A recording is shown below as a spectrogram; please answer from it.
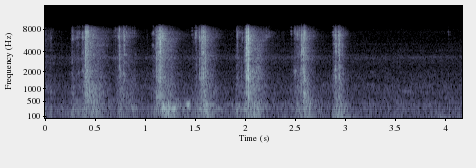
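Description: Keystrokes on a computer keyboard: about ten irregular taps over the first three seconds, then the typing stops.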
